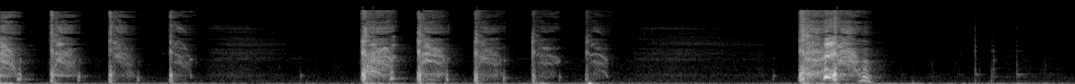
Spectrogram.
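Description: Three runs of sharp, harsh coughs, about eleven in all, with a longer retching gag at the end; a prolonged coughing fit.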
